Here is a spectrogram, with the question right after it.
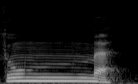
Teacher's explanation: we have to hold the sound of the meme for two vowel counts nasally · Term: ghunna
